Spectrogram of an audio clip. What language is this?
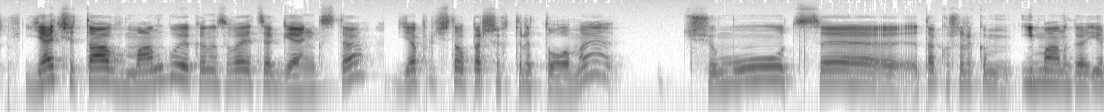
Ukrainian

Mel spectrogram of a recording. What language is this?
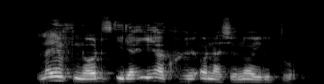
Kikuyu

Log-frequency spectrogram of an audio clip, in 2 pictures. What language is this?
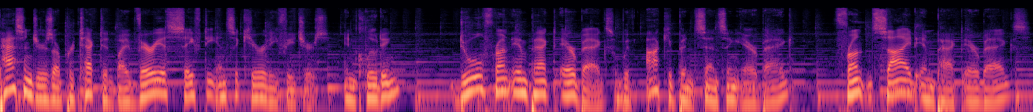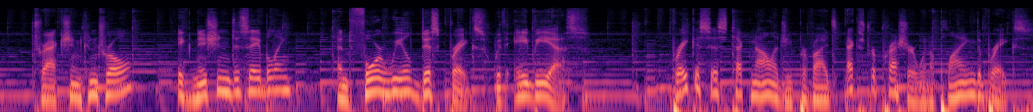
English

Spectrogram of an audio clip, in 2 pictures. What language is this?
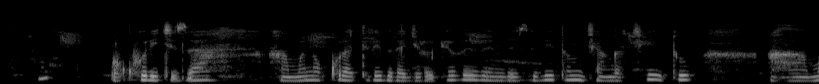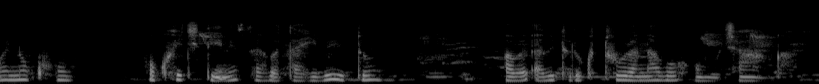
Chiga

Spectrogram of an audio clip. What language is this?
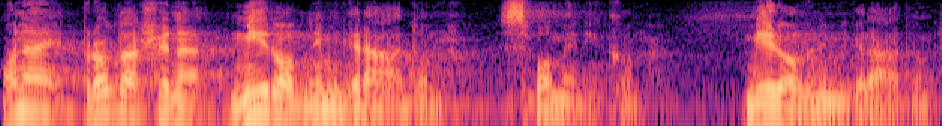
Croatian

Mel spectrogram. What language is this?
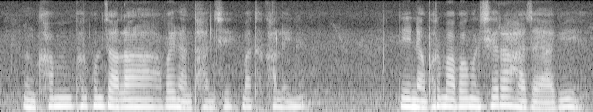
Bodo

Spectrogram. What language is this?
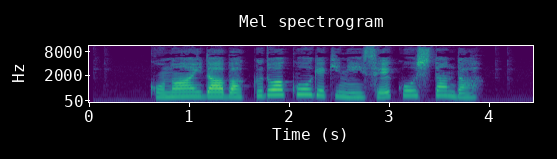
Japanese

